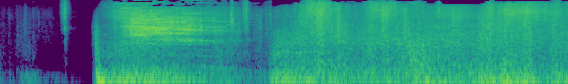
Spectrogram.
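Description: A large bird flaps its wings with a whooshing rush.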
